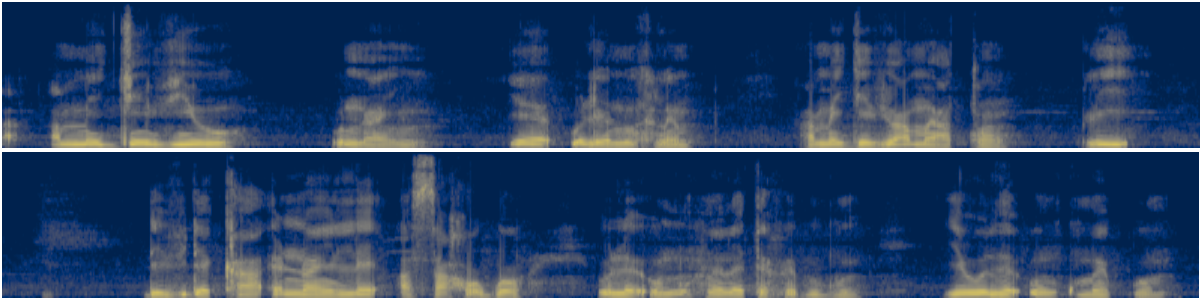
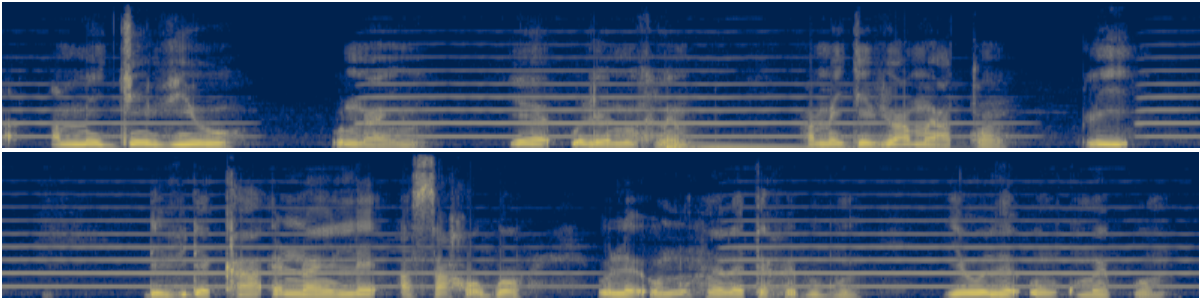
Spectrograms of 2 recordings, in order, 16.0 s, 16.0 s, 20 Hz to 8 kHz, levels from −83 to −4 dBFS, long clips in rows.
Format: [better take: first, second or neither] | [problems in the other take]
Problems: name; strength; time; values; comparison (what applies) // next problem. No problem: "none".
first | background sound (Trumpet + Bowed string instrument); 12 dB below the speech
